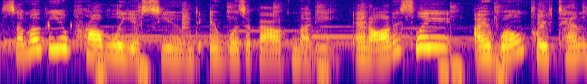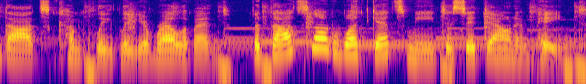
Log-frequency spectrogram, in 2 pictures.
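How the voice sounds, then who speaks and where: A woman with a Korean accent at a moderate pace, hardly any pauses, and music in the background. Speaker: artist. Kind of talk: reflective vlog voiceover.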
